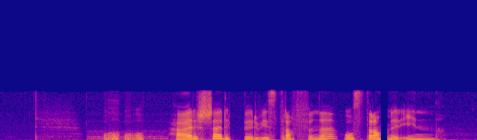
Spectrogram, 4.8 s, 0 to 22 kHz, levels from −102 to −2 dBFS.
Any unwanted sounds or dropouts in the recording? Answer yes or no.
yes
